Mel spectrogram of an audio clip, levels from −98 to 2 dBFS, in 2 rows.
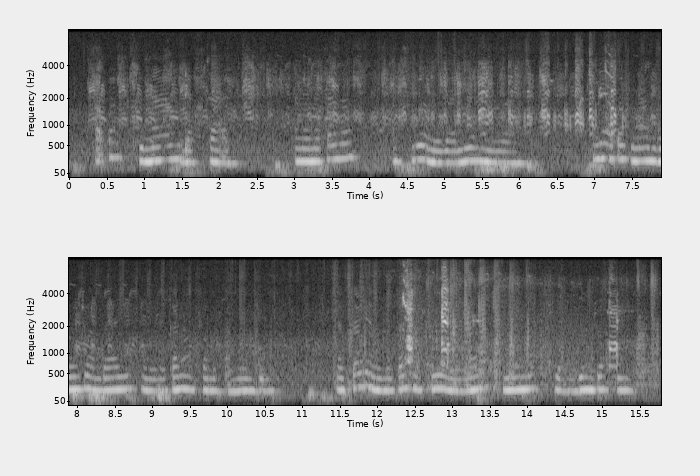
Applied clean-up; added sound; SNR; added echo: none; Fowl; 7 dB; reverberation time 0.4 s.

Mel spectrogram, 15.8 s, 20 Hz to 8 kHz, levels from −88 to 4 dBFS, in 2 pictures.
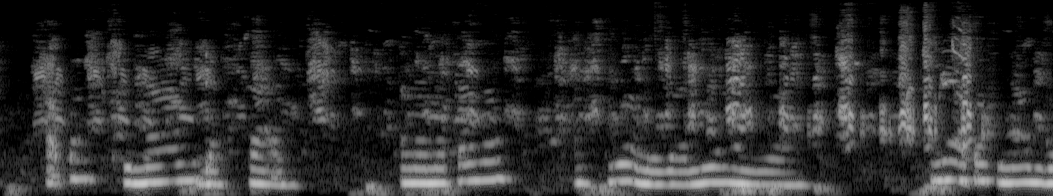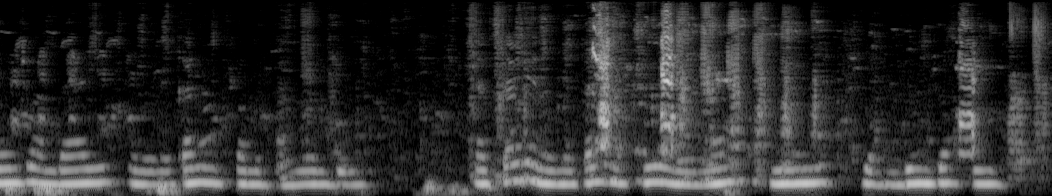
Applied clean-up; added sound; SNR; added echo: classical method WPE with log-MMSE.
